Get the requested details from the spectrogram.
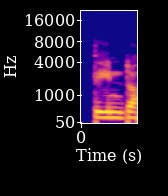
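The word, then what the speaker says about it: ت: আর তা উচ্চারণ কায়দা হলো জিহ্বার আগা সামনে উপরে, জিহ্বার আগা সামনে উপরে দুই দাঁতের গোড়ার সঙ্গে লাগাইয়া তা তা উচ্চারণ হয়।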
